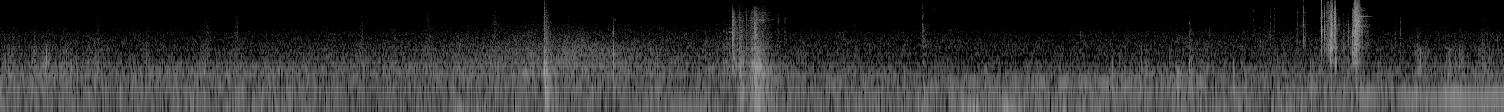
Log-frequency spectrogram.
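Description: Footsteps tread over grass and gravel.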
